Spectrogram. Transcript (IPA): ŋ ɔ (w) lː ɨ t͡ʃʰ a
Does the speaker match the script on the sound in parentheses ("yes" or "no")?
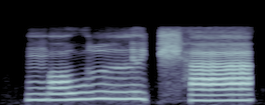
yes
